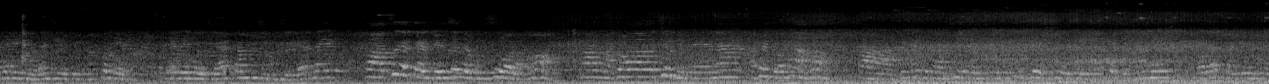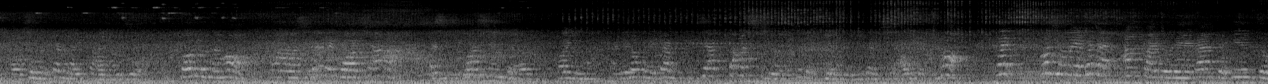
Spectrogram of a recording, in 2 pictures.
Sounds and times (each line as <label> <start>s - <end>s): Traffic Noise 0.0s - 25.3s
